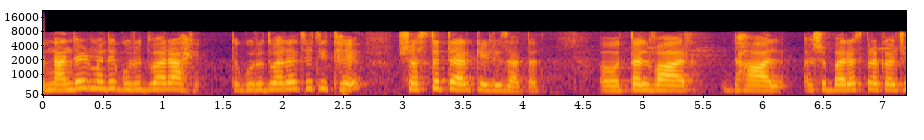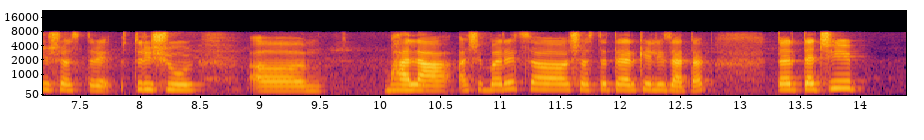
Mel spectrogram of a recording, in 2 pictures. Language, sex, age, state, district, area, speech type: Marathi, female, 18-30, Maharashtra, Nanded, rural, spontaneous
